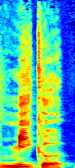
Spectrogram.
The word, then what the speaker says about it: Mika: He was like, nigga, that's not Mike. That's Mika. That's how they say it in German.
